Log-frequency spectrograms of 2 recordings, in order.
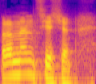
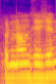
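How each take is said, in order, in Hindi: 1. दूसरे अक्षर में छोटा 'uh' स्वर है। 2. दूसरे अक्षर में पूरा 'ow' स्वर है। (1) "ओ को जो है ना छोटा थोड़ा कम पढ़ते हैं" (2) "ये प्रोनाउंसिएशन नहीं होता"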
